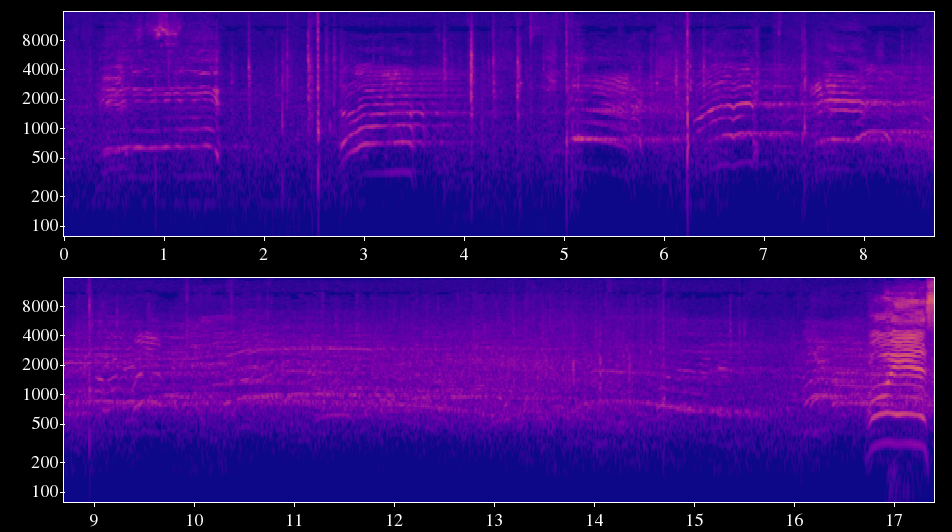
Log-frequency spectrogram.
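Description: Wheelchair tennis rally: sharp clicks of racquet strikes and ball bounces about once a second, with voices calling out over them, one held as a long wavering call through the second half.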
